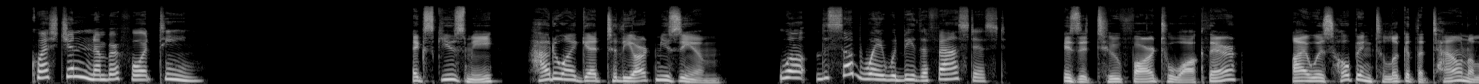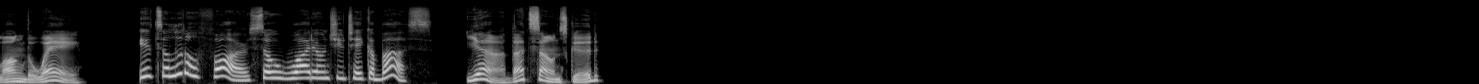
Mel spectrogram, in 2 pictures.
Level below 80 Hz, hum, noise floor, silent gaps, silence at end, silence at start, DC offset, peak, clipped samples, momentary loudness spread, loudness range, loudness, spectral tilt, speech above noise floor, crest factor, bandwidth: -56 dBFS; none; -88 dBFS; none; 8.8 s; 0.3 s; under 0.1%; -2 dBFS; under 0.1%; 9 LU; 5 LU; -19 LUFS; -4.5 dB/octave; 70 dB; 18 dB; 16 kHz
